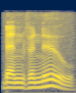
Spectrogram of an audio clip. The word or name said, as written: Ben Venue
